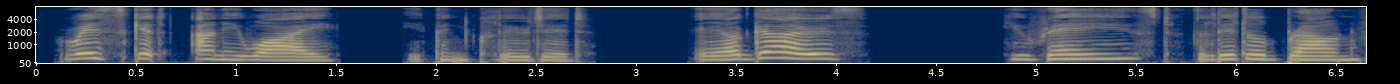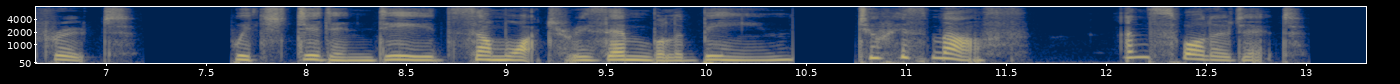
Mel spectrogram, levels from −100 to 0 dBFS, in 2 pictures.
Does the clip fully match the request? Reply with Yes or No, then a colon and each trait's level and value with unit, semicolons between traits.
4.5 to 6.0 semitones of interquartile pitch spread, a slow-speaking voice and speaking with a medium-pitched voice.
No: average, 4.8 semitones; slow, 115 wpm; high, 205 Hz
